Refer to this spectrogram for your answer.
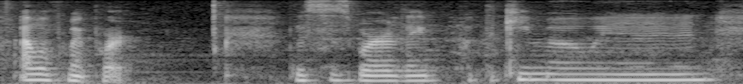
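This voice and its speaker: Noticeable background noise behind fairly slow talking. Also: woman. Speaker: vlogger with cancer. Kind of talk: personal video blog. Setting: bedroom, webcam. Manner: loud; animated.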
